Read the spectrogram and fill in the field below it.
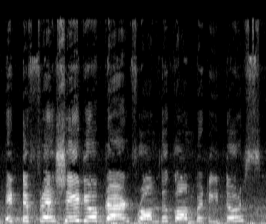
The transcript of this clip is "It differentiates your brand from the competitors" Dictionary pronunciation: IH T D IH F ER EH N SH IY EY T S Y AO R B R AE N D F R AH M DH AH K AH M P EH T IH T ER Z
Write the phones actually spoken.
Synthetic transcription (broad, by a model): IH T D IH F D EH N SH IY EY T Y AO R B R AE N D F R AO M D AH K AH M P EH T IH T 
